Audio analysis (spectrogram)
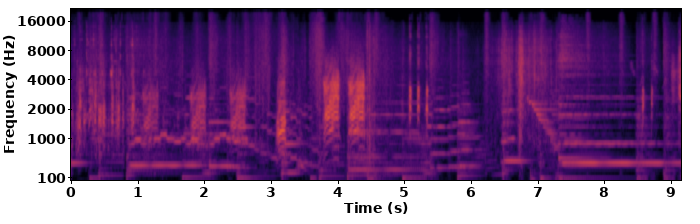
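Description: Cartoon ducks quack busily at a duck pen during feeding time, a rapid overlapping chorus of loud, close, honking quacks that continues almost without pause.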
